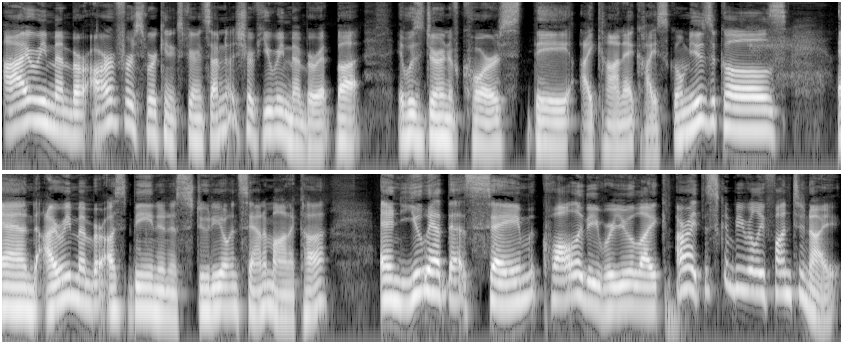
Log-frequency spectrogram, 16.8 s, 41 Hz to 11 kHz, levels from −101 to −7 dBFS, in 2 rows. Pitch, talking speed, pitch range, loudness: 135 Hz, 195 wpm, 115-170 Hz, -19 LUFS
